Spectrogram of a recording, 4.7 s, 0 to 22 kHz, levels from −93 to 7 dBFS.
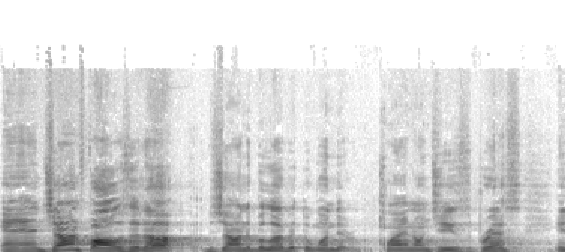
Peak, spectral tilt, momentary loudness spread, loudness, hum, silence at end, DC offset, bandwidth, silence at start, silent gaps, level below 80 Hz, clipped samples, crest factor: -4 dBFS; -5 dB/octave; 18 LU; -25 LUFS; none; 0 s; under 0.1%; 17.5 kHz; 0 s; none; -82 dBFS; under 0.1%; 20 dB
